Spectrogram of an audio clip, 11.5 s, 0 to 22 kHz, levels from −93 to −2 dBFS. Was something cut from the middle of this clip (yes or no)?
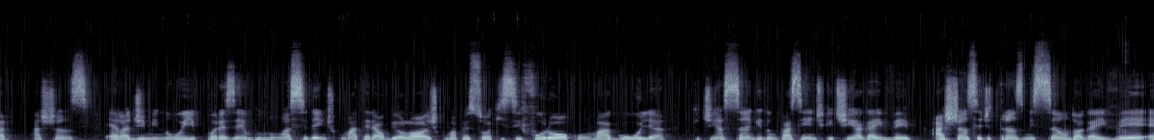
yes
